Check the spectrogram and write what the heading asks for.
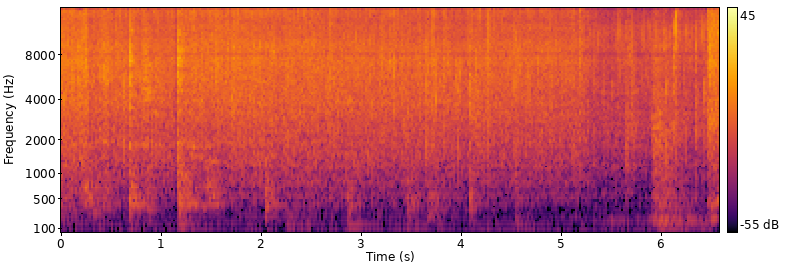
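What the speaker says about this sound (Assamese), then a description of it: "আৰু অকণমান দেৰি ভাজিছোঁ" Onions and garlic fry in a pan for an Assamese rohu fish curry, a continuous close sizzle punctuated by several sharp scraping stirs spaced a second or so apart.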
